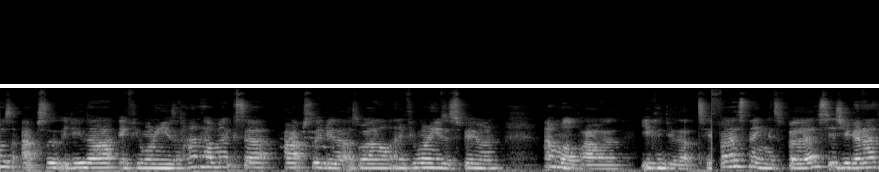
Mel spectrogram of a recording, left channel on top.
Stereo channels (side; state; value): left; silent; 67 dB below the other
